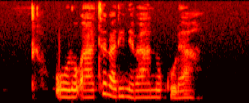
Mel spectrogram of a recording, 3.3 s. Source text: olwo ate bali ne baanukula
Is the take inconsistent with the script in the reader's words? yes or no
no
